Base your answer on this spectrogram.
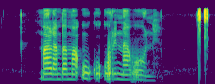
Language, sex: Venda, female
